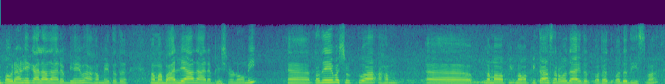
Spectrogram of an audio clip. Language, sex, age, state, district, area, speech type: Sanskrit, female, 45-60, Kerala, Kozhikode, urban, spontaneous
